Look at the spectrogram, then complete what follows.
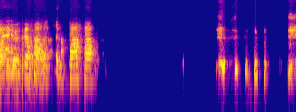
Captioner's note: laughter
